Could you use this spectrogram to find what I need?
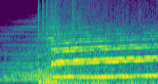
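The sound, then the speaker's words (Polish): Civil defense air-raid sirens on Hokkaido, Japan, sounding an early-morning missile alert. After a moment of quiet, a loud, steady wailing tone with strong overtones starts abruptly and holds unbroken to the end. “Syreny obudziły wczoraj rano mieszkańców japońskiej wyspy Hokkaido.”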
